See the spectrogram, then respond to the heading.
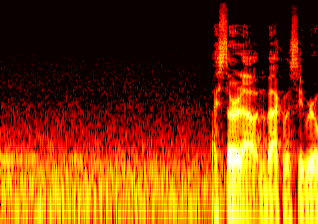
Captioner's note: waves lapping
